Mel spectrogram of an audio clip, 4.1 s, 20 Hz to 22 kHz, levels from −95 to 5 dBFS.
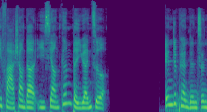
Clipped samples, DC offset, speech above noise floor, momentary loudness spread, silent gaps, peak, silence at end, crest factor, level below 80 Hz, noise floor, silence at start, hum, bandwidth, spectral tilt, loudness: under 0.1%; under 0.1%; over 69 dB; 4 LU; 2.20-3.18 s; -4 dBFS; 0 s; 18 dB; -44 dBFS; under -90 dBFS; 0 s; none; over 20 kHz; -5 dB/octave; -21 LUFS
